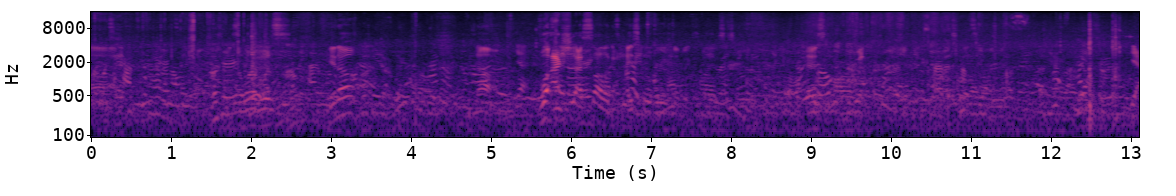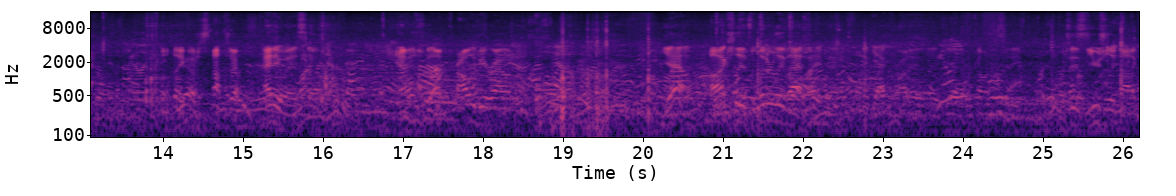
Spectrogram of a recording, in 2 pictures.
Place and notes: New Paltz, NY, USA - Old Main Quad
The Old Main Quad at SUNY New Paltz is a place where many students and the public will relax and enjoy the outdoors. This recording was taken during a student run organization function called, "Fall Fest". The recording was taken using a Snowball condenser microphone with a sock over top to cut the wind. It was edited using Garage Band on a MacBook Pro.
October 2016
